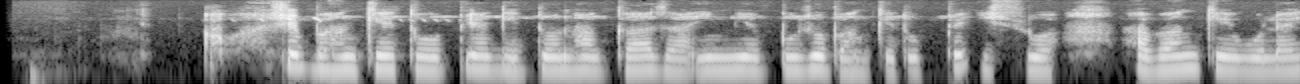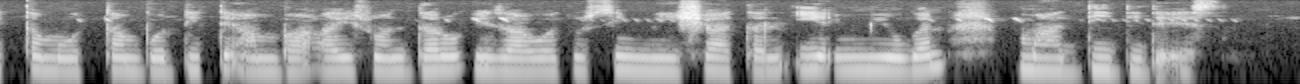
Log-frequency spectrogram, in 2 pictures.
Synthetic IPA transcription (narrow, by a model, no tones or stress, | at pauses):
ʔɐwaːʃɛbɐŋket̪o̞ːpʼːɪjɐɡɪd̪ːɔnhɐɡːaːzaːʔɪmːɪjɐbʊzɔbɐŋkːɛt̪ʊpːɛʔɪsːʊwɐhɐbɐŋkeːwɔlɐjt̪ːɐmoːt̪ːɐnbɔd̪ːɪt̪ːɛ̰ɐmbaːʔɐjsʊwɐnd̪ɐɾɔʔɪzaːwɐt̪ʊsːɪmiːʃaːt̪ʰɐlʔɪjɐʔɪmːɪjoɡɐnmaːd̪ːiːd̪ɪd̪ɛʔeːs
